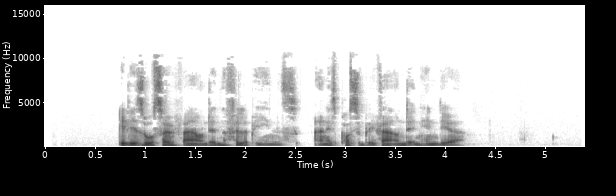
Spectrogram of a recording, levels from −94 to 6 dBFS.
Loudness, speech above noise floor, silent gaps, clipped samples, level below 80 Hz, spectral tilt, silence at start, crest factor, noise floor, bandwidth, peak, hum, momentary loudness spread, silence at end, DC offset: -28 LUFS; 53 dB; none; under 0.1%; -52 dBFS; -6 dB/octave; 0.75 s; 22 dB; -80 dBFS; 11 kHz; -8 dBFS; none; 11 LU; 1.2 s; under 0.1%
